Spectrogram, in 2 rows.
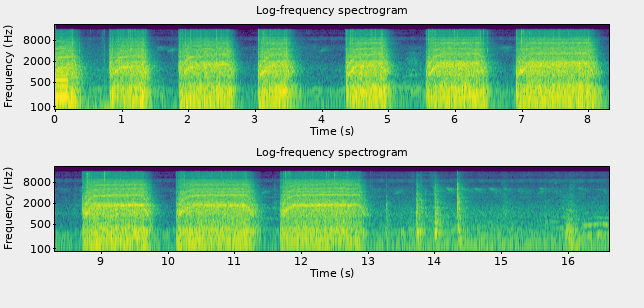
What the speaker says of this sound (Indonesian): ini saya menggunakan chopper IL216J lagi untuk uh, menghaluskan cabai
